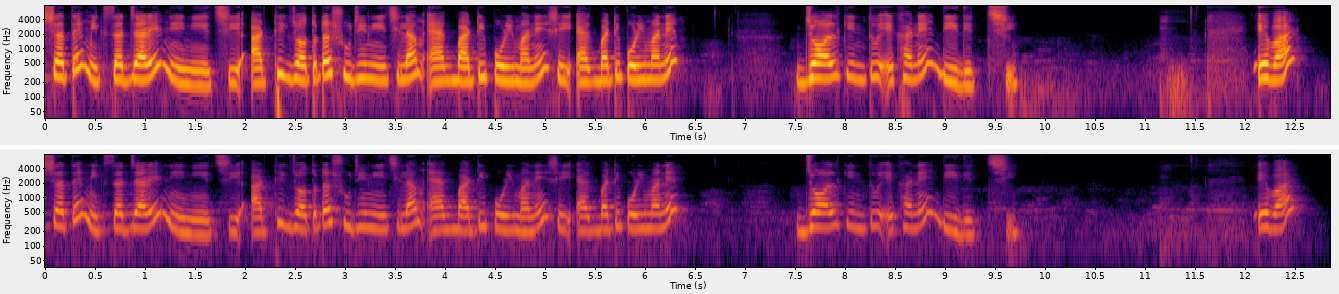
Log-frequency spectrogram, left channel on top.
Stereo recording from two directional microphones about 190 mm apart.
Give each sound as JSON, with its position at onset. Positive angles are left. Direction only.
{"t": 0.0, "sound": "a woman's voice", "side_deg": 40}
{"t": 7.5, "sound": "a woman's voice", "side_deg": 40}
{"t": 11.6, "sound": "a sound", "side_deg": 45}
